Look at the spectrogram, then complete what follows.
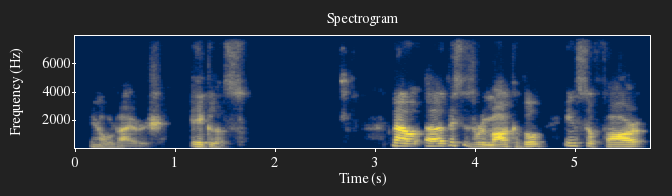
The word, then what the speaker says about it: eclas: it very clear that the look at the pronunciation of the word was igles in Old Irish eggless now this is remarkable insofar as a good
